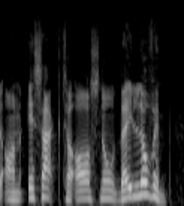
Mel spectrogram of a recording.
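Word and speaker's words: Isak: about your boy issac i was calling him isaac somebody told me it's issac so i'm gonna try and get the pronunciation right as i said before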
